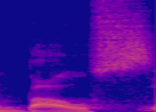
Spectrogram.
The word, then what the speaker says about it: Bawse: so your book, How to Be a Bawse.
